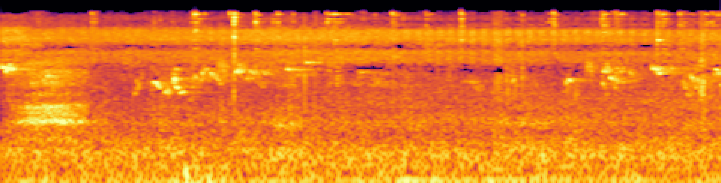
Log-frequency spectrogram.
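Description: Quiet outdoor ambience: a steady high drone of insects with short bird chirps scattered through it, over a low rumble.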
